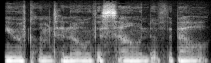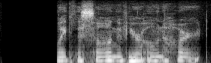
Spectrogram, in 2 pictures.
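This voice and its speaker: Slow, hushed woman narrating softly. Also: mid-range voice, monotone, no room sound. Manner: soothing, hushed, breathy delivery. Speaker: host and narrator of a sleep story series. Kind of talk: soft scripted bedtime story and guided meditation narration.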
